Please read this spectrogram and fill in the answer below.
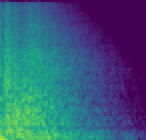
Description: gun

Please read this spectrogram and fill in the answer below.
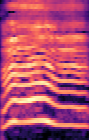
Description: get hurt

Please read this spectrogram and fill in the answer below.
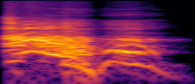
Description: hit

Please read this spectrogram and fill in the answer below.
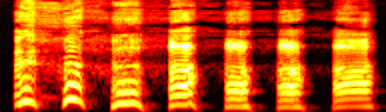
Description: laugh

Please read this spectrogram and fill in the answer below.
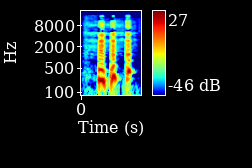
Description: trader giggle; 商人杰恩（七日杀）

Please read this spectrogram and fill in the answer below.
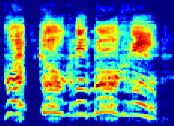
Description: hurt vo; toon cordelius; 纸片人科迪琉斯; 卡通工作室

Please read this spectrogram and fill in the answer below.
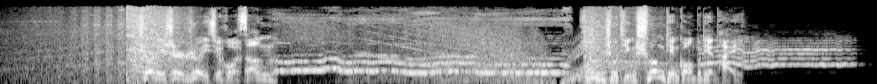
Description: Mandarin Sting; 开场白

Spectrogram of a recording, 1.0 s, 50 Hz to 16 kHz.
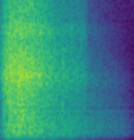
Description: Dolphin jump; RA3

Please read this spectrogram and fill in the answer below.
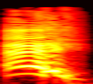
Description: hurt

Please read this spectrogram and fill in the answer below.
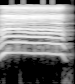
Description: get hurt

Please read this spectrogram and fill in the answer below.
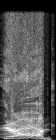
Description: hit; Oloch

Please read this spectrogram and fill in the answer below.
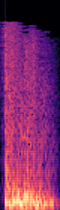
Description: royal giant fire

